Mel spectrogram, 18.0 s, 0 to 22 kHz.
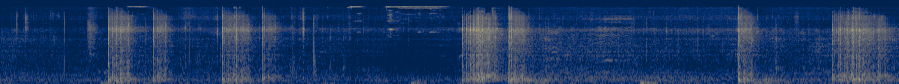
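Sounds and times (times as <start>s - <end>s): firework shells booming: 2.0s - 6.3s, 7.8s - 11.3s, 14.7s - 17.9s.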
